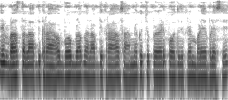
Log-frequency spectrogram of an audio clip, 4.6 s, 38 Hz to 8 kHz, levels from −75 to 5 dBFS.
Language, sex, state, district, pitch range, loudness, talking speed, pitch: Hindi, male, Delhi, New Delhi, 125-130 Hz, -19 LUFS, 315 wpm, 130 Hz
